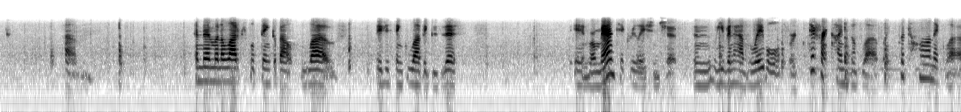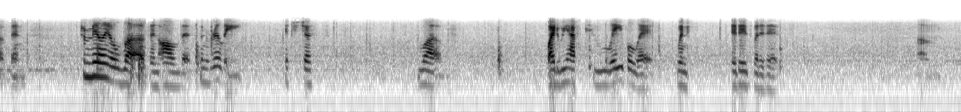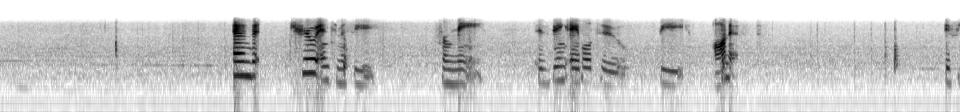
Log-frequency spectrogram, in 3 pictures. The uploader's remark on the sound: Recorded in my car during a down pour.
